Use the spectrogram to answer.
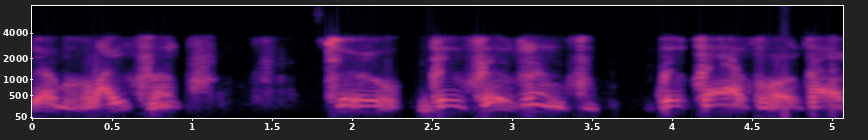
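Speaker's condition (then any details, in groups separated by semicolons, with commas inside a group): Vocal cord cancer; difficulty speaking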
